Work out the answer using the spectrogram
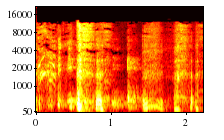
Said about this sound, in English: I was trying to hold in that cough, and you made me laugh. I couldn't hold it in. I'm sorry.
